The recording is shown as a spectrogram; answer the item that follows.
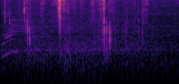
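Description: Footsteps going down an aircraft's airstairs: a few irregular sharp clicks over faint outdoor background sound, which fades down near the end.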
